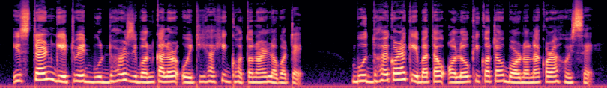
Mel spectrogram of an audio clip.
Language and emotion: Assamese, neutral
